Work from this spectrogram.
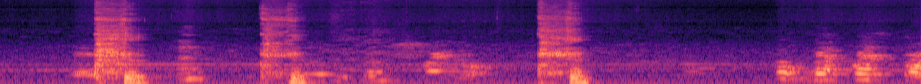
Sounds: Cough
